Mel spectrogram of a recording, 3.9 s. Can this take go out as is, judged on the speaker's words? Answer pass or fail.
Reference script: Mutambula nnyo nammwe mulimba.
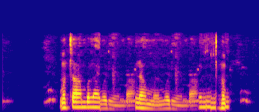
fail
